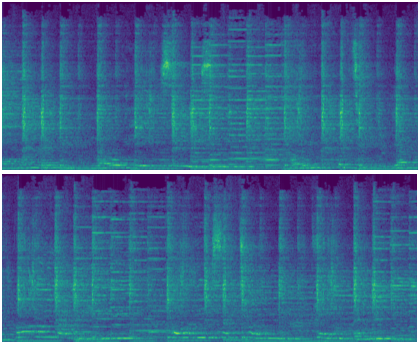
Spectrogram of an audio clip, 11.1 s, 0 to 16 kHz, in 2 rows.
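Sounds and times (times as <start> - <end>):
musical accompaniment with steady beat: 0.0 - 11.0
person singing into a microphone: 0.0 - 11.0.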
